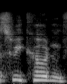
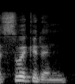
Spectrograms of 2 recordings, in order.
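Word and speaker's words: Suikoden: the people who made the sweet coden franchise or the swikidin however you want to pronounce that um which are like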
